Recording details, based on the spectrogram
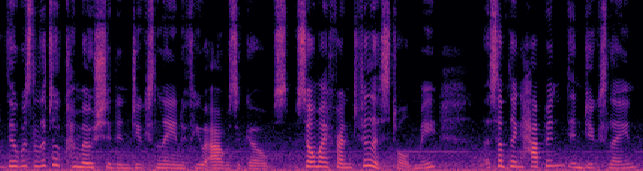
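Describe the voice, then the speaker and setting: A woman's voice: on the high side, animated, a little fast, background noise, natural voice. A woman playing an anxious, loving young wife in a radio drama, pleading and concerned. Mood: casual, probing.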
